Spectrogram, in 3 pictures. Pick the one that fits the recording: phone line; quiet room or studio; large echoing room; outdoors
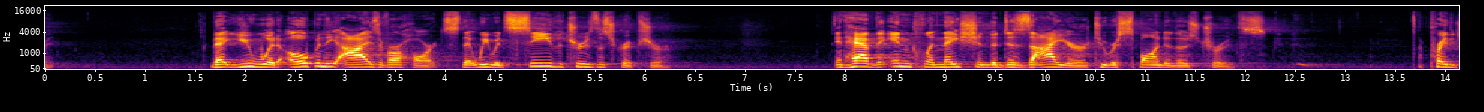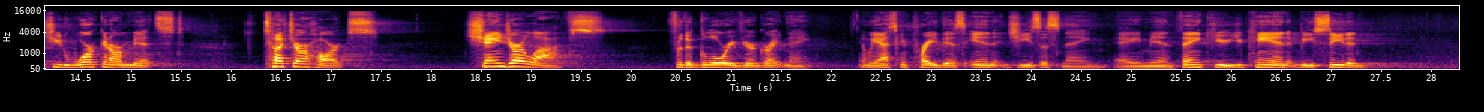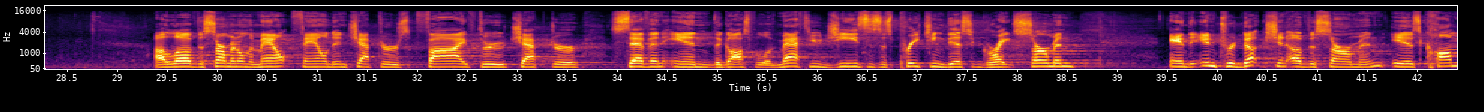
large echoing room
